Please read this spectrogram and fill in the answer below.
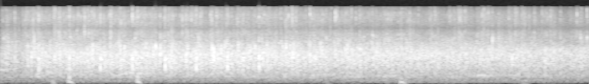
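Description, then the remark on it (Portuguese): An audience applauds its volunteers who accepted a challenge, a steady, dense wash of many hands clapping at an even loudness for several seconds, with a few sharper individual claps standing out from the crowd. “Uma salva de palmas para todos os nossos voluntários que aceitaram esse desafio.”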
